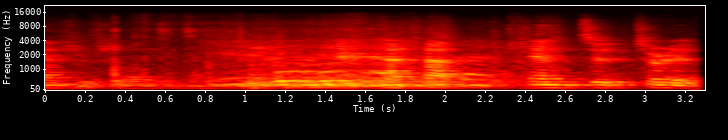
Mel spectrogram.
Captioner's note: laughter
